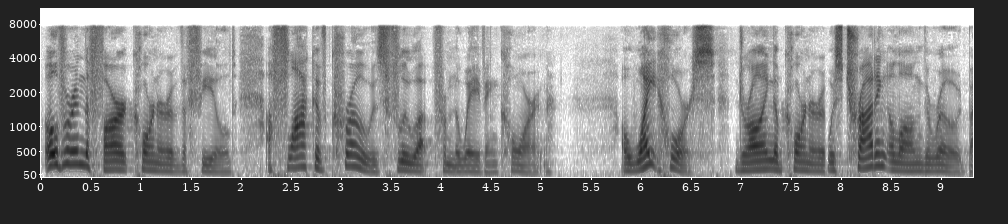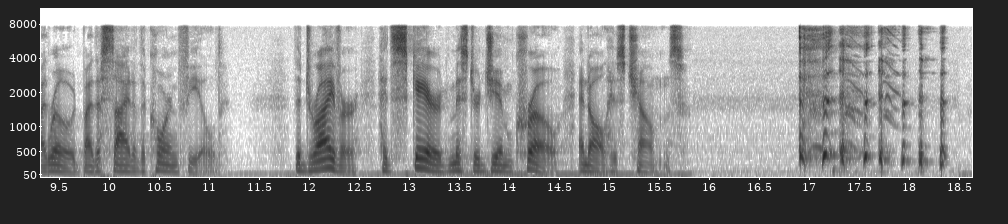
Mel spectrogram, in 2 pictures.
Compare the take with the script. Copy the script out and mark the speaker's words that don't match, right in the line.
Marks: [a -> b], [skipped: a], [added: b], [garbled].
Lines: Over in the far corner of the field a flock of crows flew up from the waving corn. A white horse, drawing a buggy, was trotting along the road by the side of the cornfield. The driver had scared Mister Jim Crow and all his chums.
Over in the far corner of the field a flock of crows flew up from the waving corn. A white horse, drawing a [buggy, -> corner] was trotting along the road by [added: road by] the side of the cornfield. The driver had scared Mister Jim Crow and all his chums.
